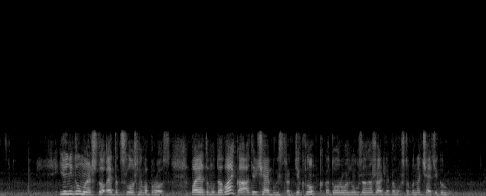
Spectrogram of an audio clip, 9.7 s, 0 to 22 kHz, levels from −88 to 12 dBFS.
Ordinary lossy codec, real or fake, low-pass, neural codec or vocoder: none; fake; 7.2 kHz; codec, 24 kHz, 6 kbps, HILCodec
